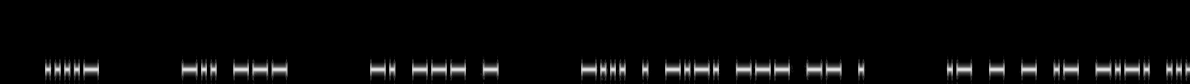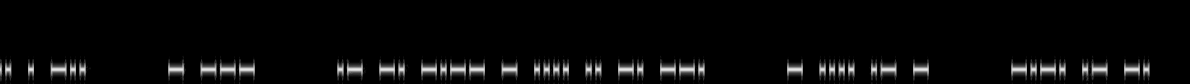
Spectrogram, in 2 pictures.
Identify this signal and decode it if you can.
Morse code, heard as a keyed tone, about 25 wpm, 700 Hz. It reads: 4 DO NOT BECOME ATTACHED TO ANYTHING THAT CAN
